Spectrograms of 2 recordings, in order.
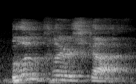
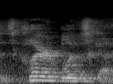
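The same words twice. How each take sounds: First: "Blue" hit higher and slowly, then "Clear Sky" falls away; stress on Blue. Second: "Clear" punched first, "Blue Sky" falls after it; correcting him, lean on "Clear" in "Clear Blue Sky"; stress on Clear. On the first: Pitching the title to the producers, slow with "Blue" stressed. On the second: Producers correcting the songwriter, stress on "Clear". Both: Retold or imitated. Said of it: "Well, that's backwards".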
